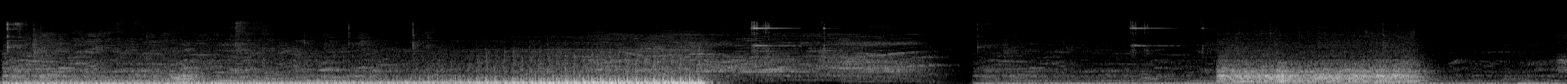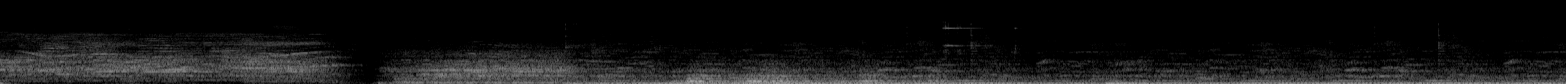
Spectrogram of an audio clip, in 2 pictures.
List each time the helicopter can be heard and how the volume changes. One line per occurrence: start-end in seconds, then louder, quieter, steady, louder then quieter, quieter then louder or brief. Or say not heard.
0.0-7.1 louder.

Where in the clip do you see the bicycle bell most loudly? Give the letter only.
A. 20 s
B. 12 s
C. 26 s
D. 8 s
D.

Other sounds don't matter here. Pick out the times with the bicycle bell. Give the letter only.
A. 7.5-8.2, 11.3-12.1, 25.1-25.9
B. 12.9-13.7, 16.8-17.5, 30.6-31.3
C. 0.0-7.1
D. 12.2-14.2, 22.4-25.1
A.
